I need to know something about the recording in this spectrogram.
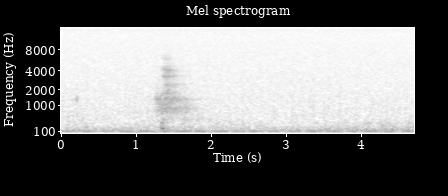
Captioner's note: Cleo sighs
